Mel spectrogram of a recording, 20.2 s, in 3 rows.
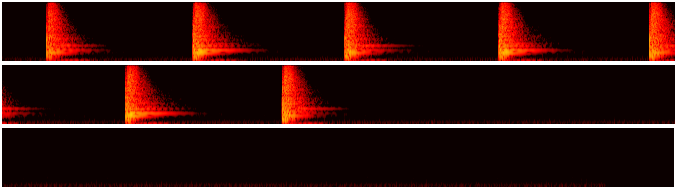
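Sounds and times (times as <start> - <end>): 
drums: 0.4 - 0.9, 1.9 - 2.4, 3.4 - 3.9, 5.0 - 5.4, 6.5 - 6.9, 8.0 - 8.5, 9.6 - 10.0
bongos: 1.9 - 2.4, 8.0 - 8.4.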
